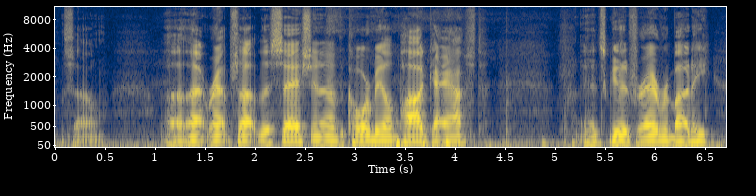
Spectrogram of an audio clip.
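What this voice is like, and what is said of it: Put-on Southern accent. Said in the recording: “Okay, I'll do this with an accent. My wife loves my southern accent”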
